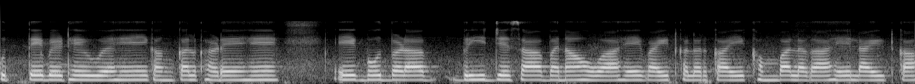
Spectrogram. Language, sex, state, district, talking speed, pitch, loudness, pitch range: Hindi, female, Chhattisgarh, Raigarh, 165 wpm, 205 Hz, -13 LUFS, 200-210 Hz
